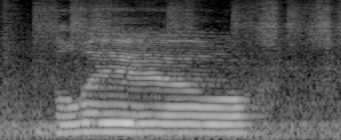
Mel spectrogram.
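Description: Writing a list of colours on a board gives a single squeaky stroke lasting about a second, close and fairly clear, with a quiet pause before and after.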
